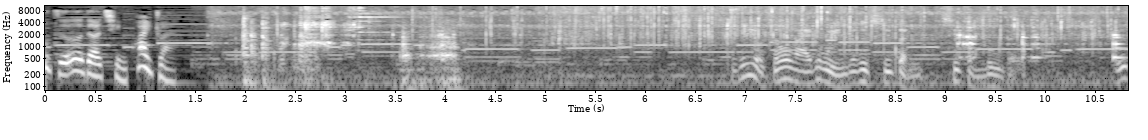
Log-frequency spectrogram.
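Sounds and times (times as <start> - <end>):
speech: 0.0 - 1.8, 3.6 - 4.3, 6.9 - 10.8
steak sizzling while pan-frying: 1.6 - 10.8.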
